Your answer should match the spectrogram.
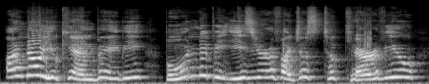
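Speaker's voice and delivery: flirty guy voice. Acted. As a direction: ham up a cocky flirt.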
